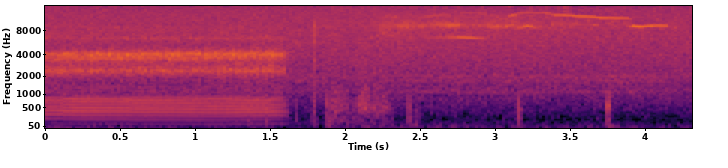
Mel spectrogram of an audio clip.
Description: My beagle Vina Velveeta snoring.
